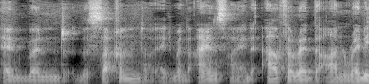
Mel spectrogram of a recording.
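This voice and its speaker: A man speaks in a very deep, low voice with vocal fry. His pace is moderate and his intonation fairly even. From London, England. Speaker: video creator, family history. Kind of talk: casual genealogy walkthrough. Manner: casual, many fillers.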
